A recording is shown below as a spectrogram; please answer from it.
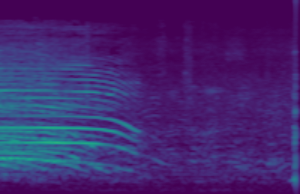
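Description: Crowd of spectators shouting a long 'ohh' together in reaction to a punchline; the held shout slides down in pitch and dies away about a second in, leaving low crowd murmur.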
